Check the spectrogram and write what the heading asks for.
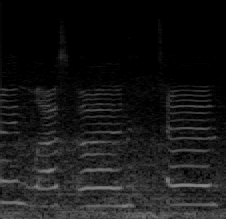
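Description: A high voice singing a few sustained notes with short breaks between them.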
